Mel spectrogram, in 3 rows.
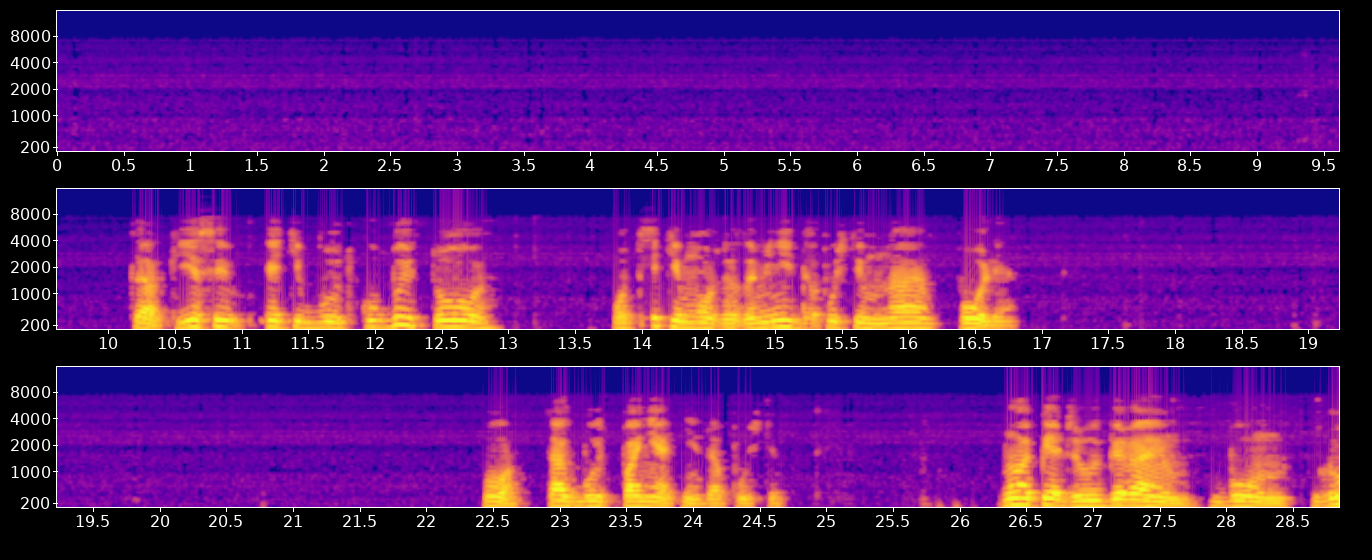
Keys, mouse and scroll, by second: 11.3 middle click, 13.2 click, 14.8 shift+click, 16.8-17.9 drag, 19.1 click, 20.9-24.8 drag, 27.6 click.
